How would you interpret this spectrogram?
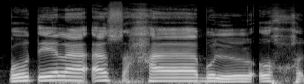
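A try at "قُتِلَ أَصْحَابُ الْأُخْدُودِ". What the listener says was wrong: Kha-nya diperjelas.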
